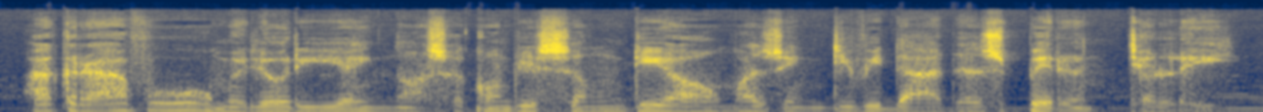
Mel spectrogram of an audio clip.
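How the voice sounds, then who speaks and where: A man with a Brazilian accent playing a venerable, wise and patient spirit mentor in an audio novel, speaking in a formal, didactic, measured way. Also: sits low, fairly bright tone. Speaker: audio drama actor. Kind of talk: solemn scripted spiritist teaching in an audio novel.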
